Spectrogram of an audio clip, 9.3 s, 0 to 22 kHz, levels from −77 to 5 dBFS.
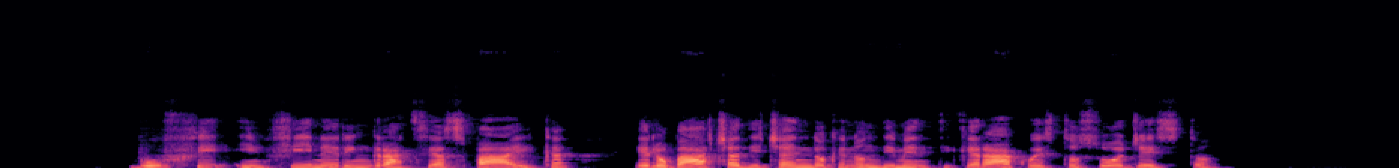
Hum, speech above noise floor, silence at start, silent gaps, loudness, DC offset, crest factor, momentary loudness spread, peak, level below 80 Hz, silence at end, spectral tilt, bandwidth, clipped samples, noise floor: none; 62 dB; 0.85 s; none; -19 LUFS; under 0.1%; 18 dB; 12 LU; -2 dBFS; -58 dBFS; 1.2 s; -5 dB/octave; 7.8 kHz; under 0.1%; -81 dBFS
